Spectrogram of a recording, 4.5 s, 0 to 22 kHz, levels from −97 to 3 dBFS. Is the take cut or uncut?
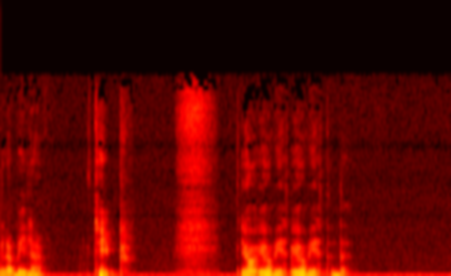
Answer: cut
